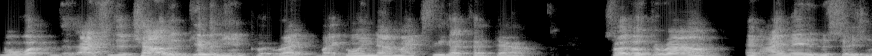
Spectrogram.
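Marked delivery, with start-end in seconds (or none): none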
